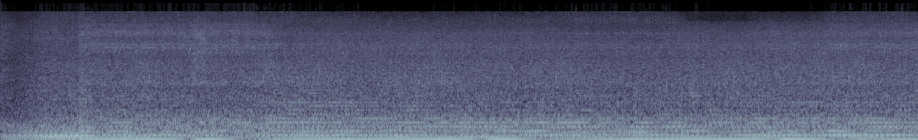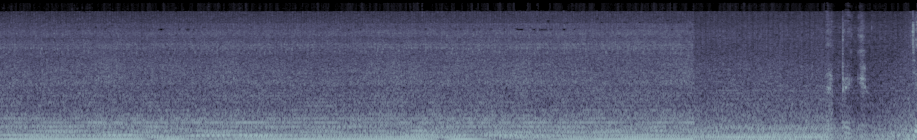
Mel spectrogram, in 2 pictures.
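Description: Steady, droning propeller engine hum of a de Havilland aircraft in flight, with strong low tones, constant and loud throughout, heard from inside the cabin.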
